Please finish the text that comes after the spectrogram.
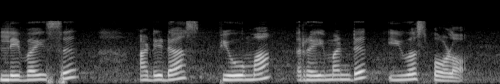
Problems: constant background noise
